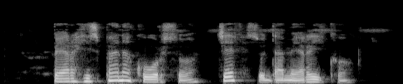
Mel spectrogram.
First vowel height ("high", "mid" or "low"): mid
